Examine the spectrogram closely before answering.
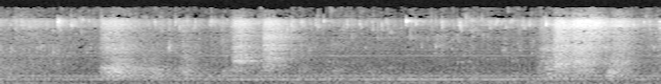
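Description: Water dripping and splashing in short bursts over a steady low hum: one about a second in, two close together around two and a half seconds, and a longer, louder one near the end.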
